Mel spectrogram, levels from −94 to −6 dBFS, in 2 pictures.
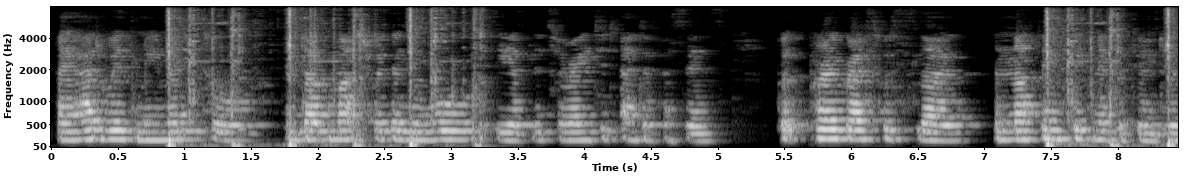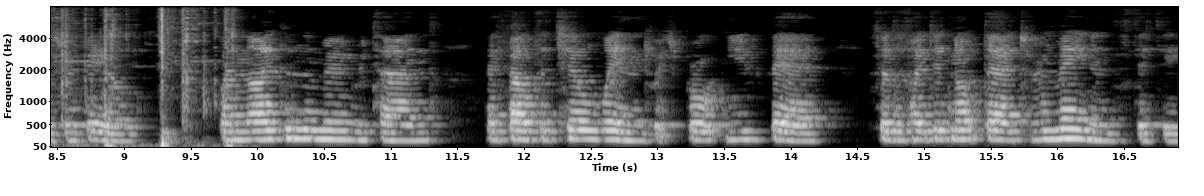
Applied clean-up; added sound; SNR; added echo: classical method WPE with log-MMSE.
